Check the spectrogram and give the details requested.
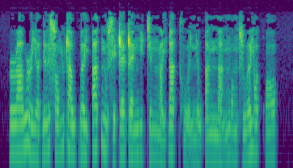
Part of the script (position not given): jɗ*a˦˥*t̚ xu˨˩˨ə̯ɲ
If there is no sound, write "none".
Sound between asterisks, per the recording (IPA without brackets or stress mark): a˦˥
